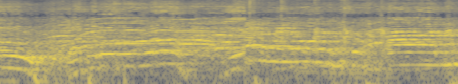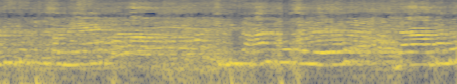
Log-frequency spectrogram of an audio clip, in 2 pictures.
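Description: Fans shrieking and cheering at an SM City Pampanga mall show as two stars come out to climb the stage; loud, sustained crowd screaming, close and continuous, with voices mixed in.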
